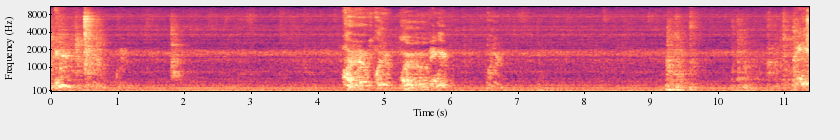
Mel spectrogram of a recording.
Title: coughing & cleaning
